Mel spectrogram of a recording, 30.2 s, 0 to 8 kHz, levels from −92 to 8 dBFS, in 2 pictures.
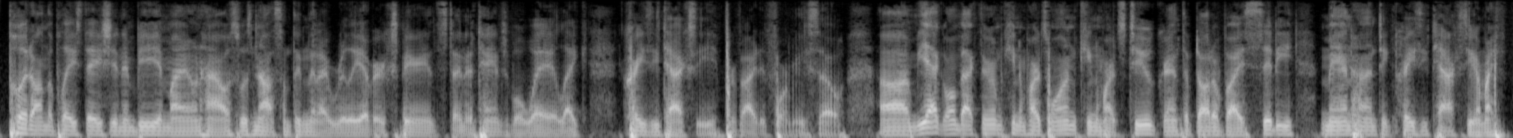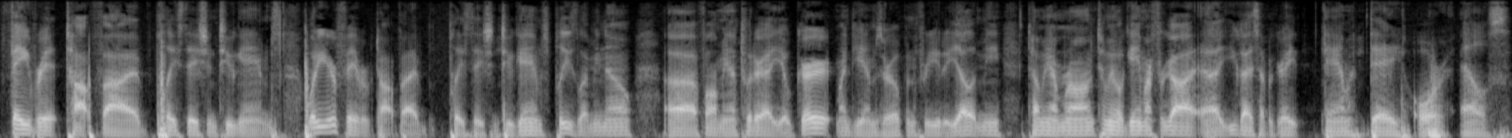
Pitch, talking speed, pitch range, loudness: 80 Hz, 215 wpm, 75-90 Hz, -18 LUFS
